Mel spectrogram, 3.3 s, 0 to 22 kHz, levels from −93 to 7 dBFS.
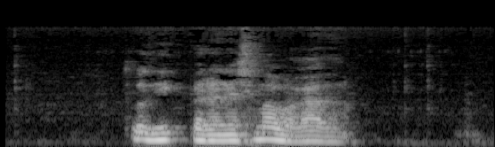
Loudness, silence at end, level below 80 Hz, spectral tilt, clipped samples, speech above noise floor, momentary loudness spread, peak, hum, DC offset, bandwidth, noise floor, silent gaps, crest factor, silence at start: -20 LUFS; 1 s; -54 dBFS; -8 dB/octave; under 0.1%; 45 dB; 8 LU; -6 dBFS; none; under 0.1%; 11.5 kHz; -64 dBFS; none; 16 dB; 0.9 s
